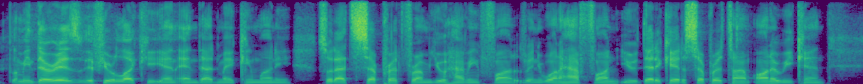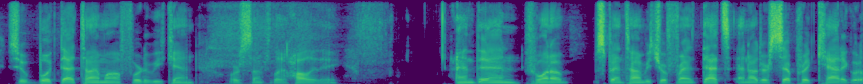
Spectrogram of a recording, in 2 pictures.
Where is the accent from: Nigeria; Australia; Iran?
Iran; now in Canada; I come from Iran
